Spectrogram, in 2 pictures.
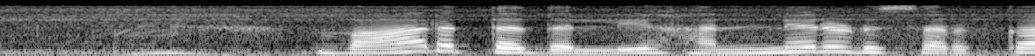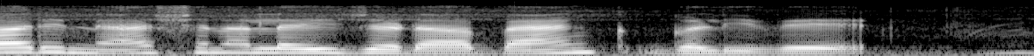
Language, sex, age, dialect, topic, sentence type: Kannada, female, 41-45, Mysore Kannada, banking, statement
